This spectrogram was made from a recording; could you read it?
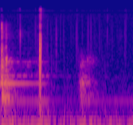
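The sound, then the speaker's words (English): The door to the main salon opening: one sharp latch click, then a brief, softer scrape as it swings, over a low steady hum with no talking. “I opened the door.”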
